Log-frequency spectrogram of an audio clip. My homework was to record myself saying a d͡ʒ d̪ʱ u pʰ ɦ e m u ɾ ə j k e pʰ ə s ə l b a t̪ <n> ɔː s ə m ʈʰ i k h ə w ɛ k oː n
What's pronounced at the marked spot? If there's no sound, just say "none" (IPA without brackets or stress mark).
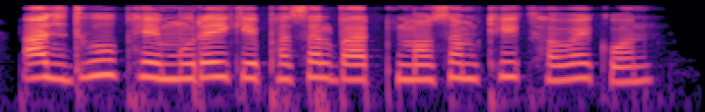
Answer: m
